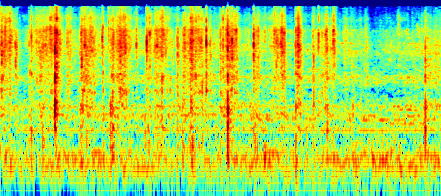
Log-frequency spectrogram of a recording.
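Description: Hands rubbing and tossing salted, cut bitter gourd pieces in a plastic bowl: irregular crinkly rustling with small clicks, busier in the first few seconds and thinning out near the end. The gourd is being salted before frying.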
